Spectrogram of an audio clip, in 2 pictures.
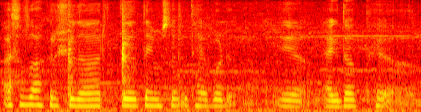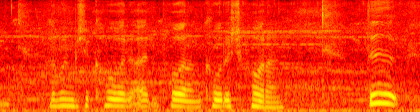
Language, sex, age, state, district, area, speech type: Kashmiri, male, 18-30, Jammu and Kashmir, Srinagar, rural, spontaneous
